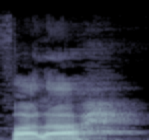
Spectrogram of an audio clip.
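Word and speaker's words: فلاح: Falah tanpa tasydid ya. Falah, hayya 'alal falah ya. Kalau falah petani ya.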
